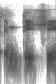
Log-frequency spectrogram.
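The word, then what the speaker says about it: NDICI: i should say is ndk or indeci however to pronounce it is the neighborhood development and international cooperation instrument always referred to in brussels as in d key but kind of possibly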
